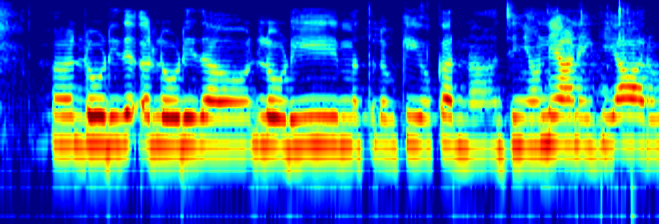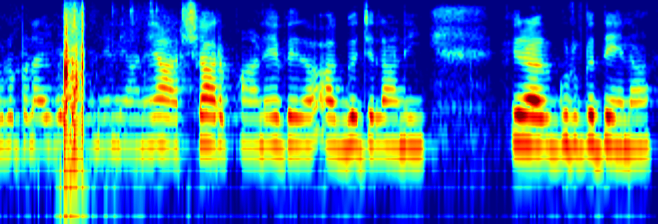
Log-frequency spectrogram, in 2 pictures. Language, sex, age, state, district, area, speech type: Dogri, female, 30-45, Jammu and Kashmir, Samba, rural, spontaneous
